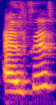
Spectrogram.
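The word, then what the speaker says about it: Alsace: इसको हम एल्सेस pronounce करते हैं एंड दिस इज लॉरेन।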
